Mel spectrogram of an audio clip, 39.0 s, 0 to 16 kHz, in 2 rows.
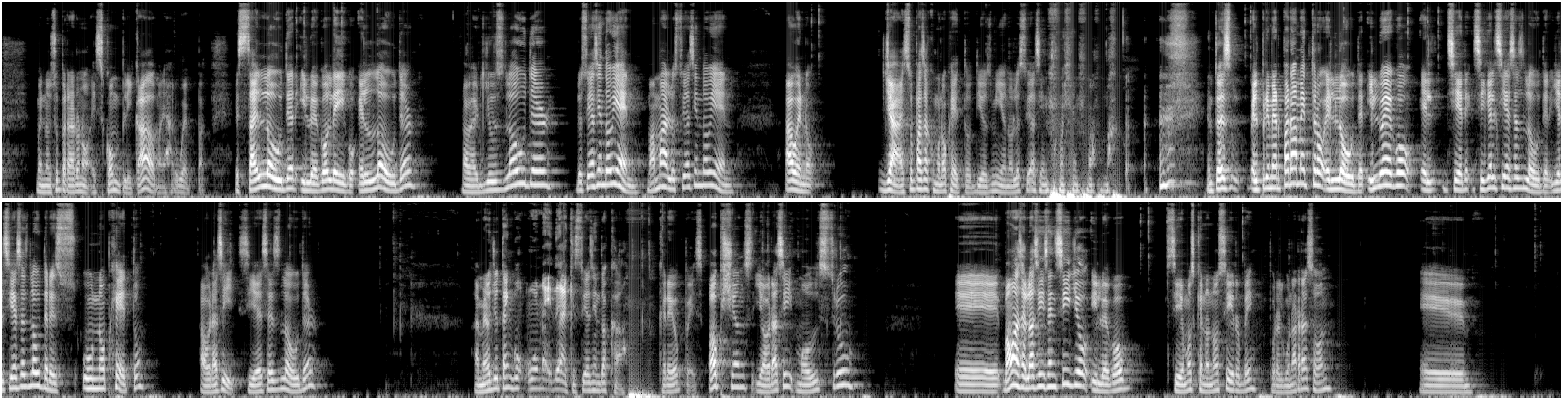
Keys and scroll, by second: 1.9 Return, 5.4-6.6 typing, 10.8 Return, 11.6 Right, 11.8 Right, 20.8 shift+;, 21.0 space, 22.2-24.9 typing, 25.5 shift+Up, 26.1 super+Right, 26.7 Return, 26.8-30.5 typing, 29.4 Return, 32.0 space, 32.3 e, 35.4 BackSpace, 37.3 Return, 38.0 ,, 38.5 BackSpace.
